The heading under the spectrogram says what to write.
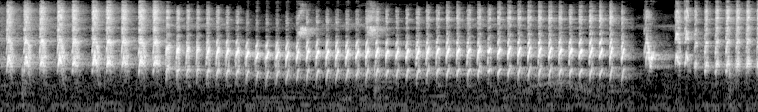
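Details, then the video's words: Long-tailed shrike singing with mimicked sparrow material: a dense, fast stream of scratchy chattering notes, high-pitched and repeated about two or three times a second, with brief breaks near the end. Background is quiet. "cendet pastol mewah materi Greja kereta"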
